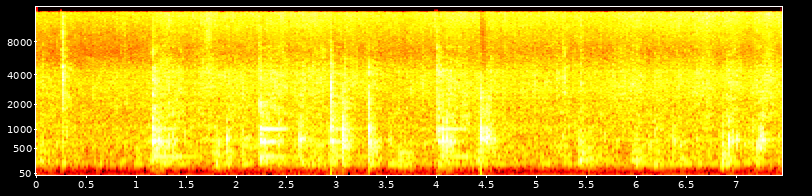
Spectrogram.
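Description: Sliced onions and curry leaves frying in hot coconut oil in a non-stick pan: a steady sizzle, with a wooden spatula scraping and knocking against the pan several times as they are stirred.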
